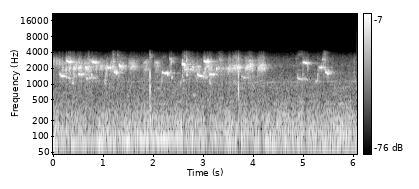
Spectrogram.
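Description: A bird singing: a quick run of short, varied chirping notes for about four seconds, then a brief phrase of a few notes near the end.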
